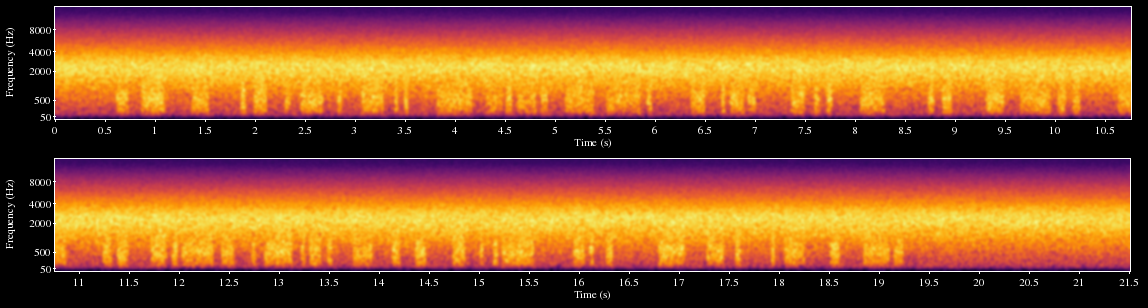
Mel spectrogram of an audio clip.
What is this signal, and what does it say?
Bursts of noise, with radio static. There is no code.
